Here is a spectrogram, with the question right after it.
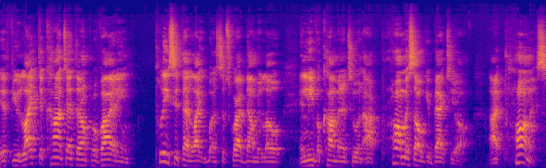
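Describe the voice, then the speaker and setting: Against audible room echo, a man with an American accent talks at a medium pitch and moderate pace with lively intonation. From Houston, Texas. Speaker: doctor and video blogger. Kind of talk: casual vlog talk to camera. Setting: office.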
